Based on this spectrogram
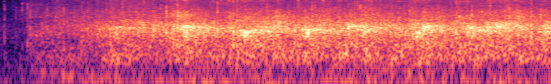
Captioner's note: applause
